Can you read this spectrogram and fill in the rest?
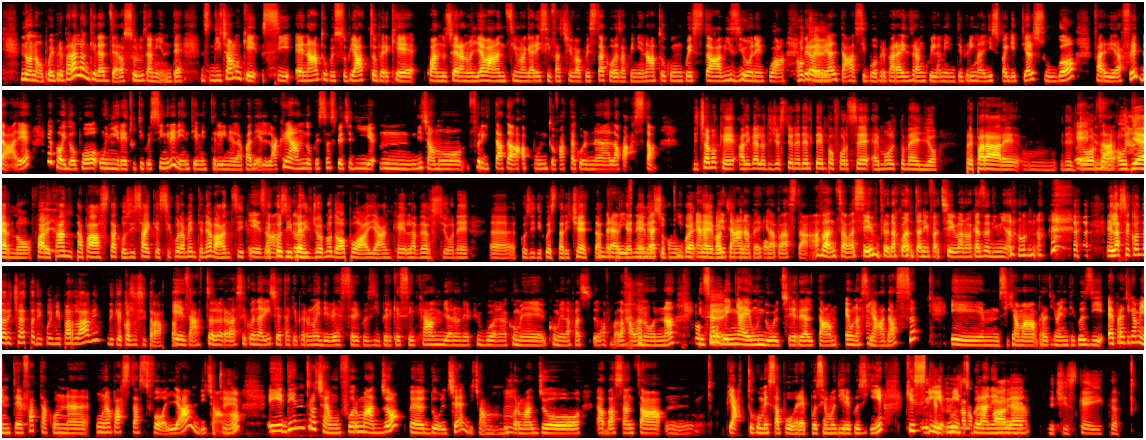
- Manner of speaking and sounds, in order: "prepararlo" said as "preparallo"; tapping; laughing while speaking: "esatt"; chuckle; other background noise; laughing while speaking: "avanzava sempre da quanta"; laughing while speaking: "mia nonna"; chuckle; chuckle; lip smack
- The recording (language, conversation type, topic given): Italian, podcast, Come fa la tua famiglia a mettere insieme tradizione e novità in cucina?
